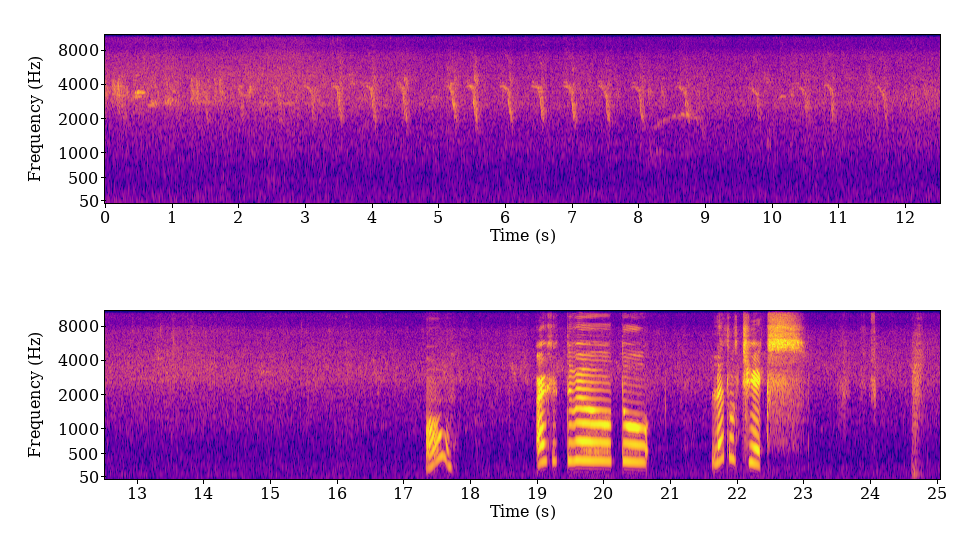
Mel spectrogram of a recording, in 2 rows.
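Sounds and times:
chicks peeping: 9.6 - 12.5.

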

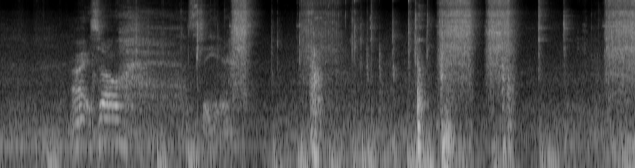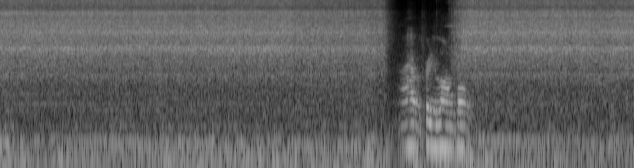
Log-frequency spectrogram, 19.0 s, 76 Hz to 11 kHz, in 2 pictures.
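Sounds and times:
power ratchet spinning: 3.4 - 5.4, 6.6 - 7.8, 9.0 - 15.4, 16.2 - 19.0.

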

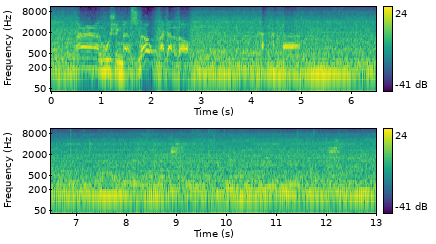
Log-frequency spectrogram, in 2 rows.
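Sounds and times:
background hum and hiss: 0.0 - 13.0.

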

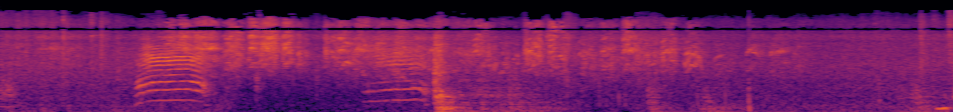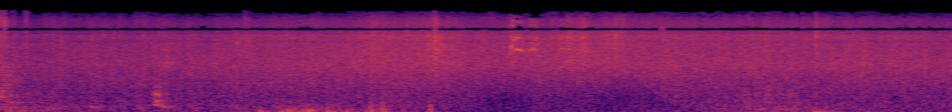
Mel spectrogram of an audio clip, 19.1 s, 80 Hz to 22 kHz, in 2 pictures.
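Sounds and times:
goat bleating: 1.3 - 2.2, 3.7 - 4.4.

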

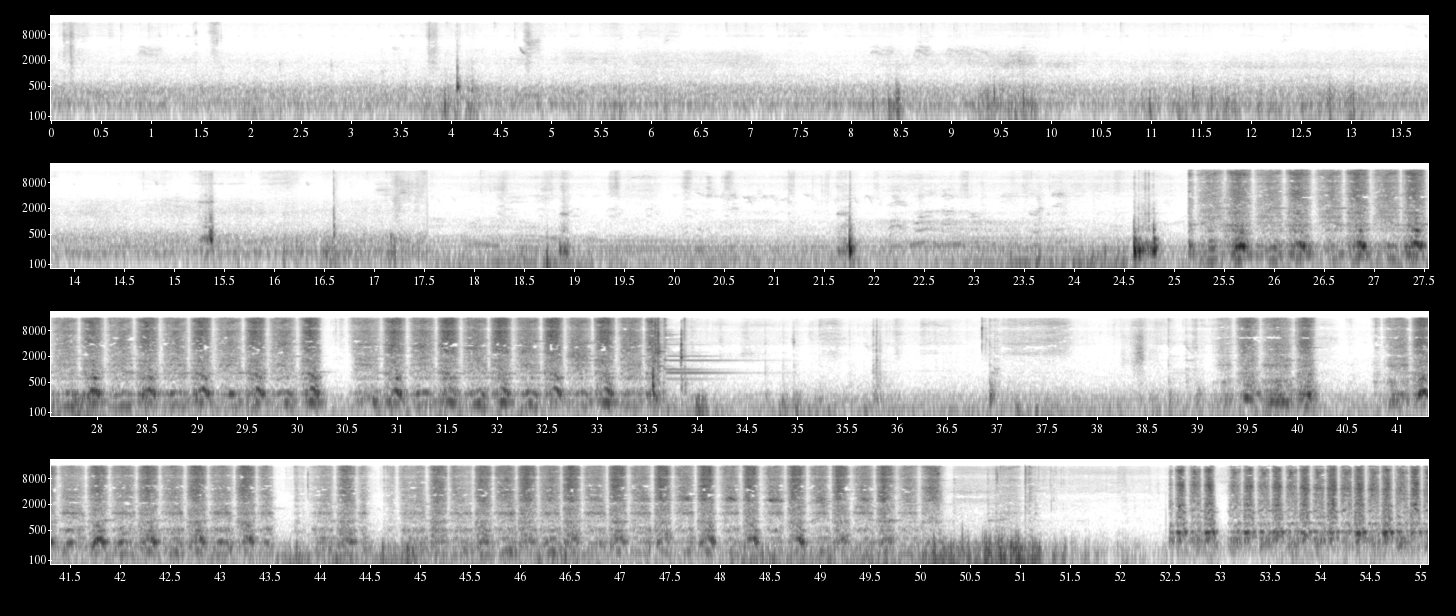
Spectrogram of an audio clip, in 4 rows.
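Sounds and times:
pull saw cutting wood: 25.2 - 33.7, 39.0 - 51.2, 52.5 - 55.0.

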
